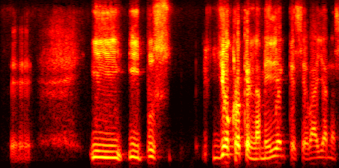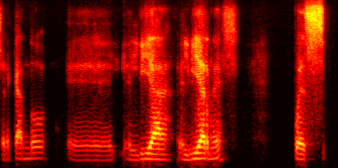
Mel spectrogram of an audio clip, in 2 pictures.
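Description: A man with a Mexican accent speaks at a very slow pace. His pitch is fairly low. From Mexico. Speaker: golf reporter. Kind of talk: casual chat.

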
